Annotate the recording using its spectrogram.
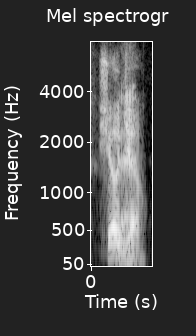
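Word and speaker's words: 少女: Shoujo. Shoujo. Yes. Is it pronounced with a j sound at the beginning of it?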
